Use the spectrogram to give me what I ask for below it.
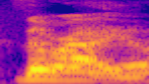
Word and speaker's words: Zariah: says she told me it's pronounced Maria with a Z in front, if that helps. Like Zaria? That's what I was thinking, but the way her parents said it on the show last time, I didn't catch it, but I was like, oh, I'm definitely saying it wrong. After I heard, I think it was her father, her mother said her name, I said, I'm definitely saying it wrong. Zariah, okay.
